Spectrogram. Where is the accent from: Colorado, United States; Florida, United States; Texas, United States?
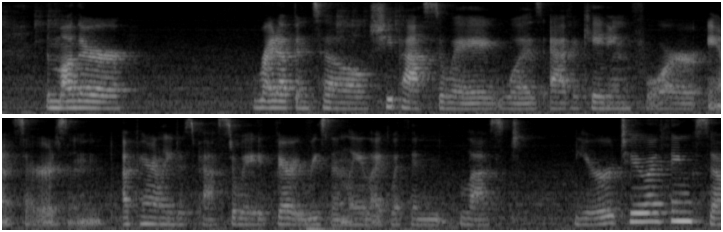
Colorado, United States; So we're coming from Colorado, like our idea of marijuana is very different than marijuana in the 80s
